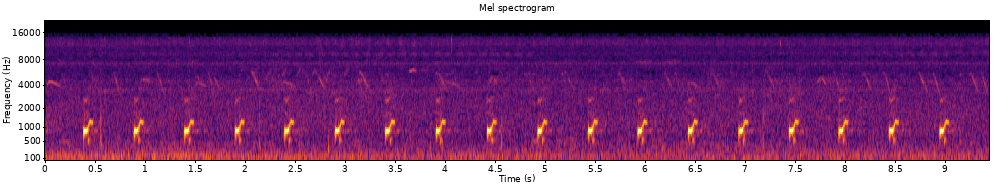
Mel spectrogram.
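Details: Lure call of the white-breasted waterhen for trapping: a long, metronome-steady series of short rising notes, about two each second, over quiet low background noise.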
